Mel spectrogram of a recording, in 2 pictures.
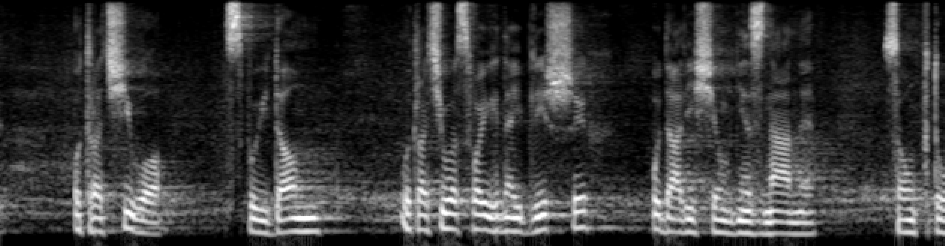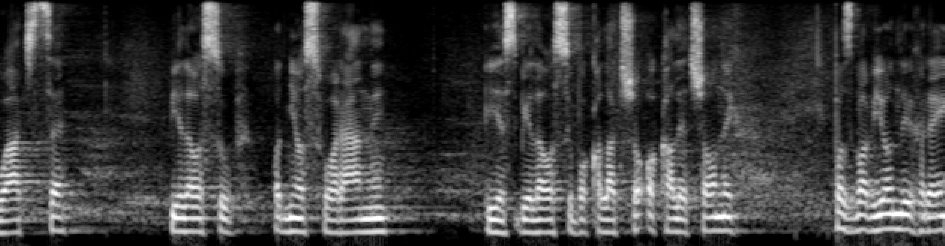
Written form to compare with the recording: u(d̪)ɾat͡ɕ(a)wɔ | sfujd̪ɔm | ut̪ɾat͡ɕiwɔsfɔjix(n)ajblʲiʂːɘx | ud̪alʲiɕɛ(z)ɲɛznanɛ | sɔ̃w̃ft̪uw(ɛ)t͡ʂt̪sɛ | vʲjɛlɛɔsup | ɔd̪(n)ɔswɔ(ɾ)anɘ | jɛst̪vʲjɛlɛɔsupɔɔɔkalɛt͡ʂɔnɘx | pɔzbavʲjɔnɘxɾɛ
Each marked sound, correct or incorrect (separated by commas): incorrect, incorrect, correct, incorrect, incorrect, incorrect, correct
